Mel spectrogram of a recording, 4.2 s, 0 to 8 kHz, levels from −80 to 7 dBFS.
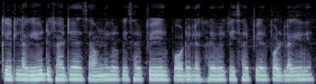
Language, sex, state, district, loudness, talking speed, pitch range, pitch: Hindi, male, Madhya Pradesh, Katni, -15 LUFS, 310 wpm, 110-115 Hz, 110 Hz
